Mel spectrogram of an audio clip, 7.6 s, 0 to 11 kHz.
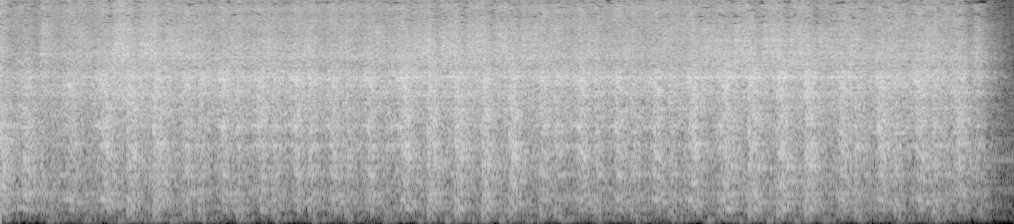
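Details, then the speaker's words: BMW R1150 GS project bike with no service history, also draining its battery: fast, even cranking chatter with a hissy whirr, no firing; intermittent cranking, hard to start, owner suspects the Hall effect sensor. "as you can see it's a bit of a nightmare to fire up so I think that might be the hall position sensor or the hall sensor or whatever it's called"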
